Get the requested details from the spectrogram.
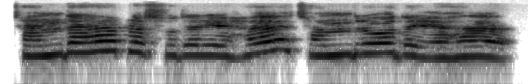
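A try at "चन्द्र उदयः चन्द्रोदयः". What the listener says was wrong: Chandra eva. Tatra visargaha nasti. Chandra udayaha, chandrodayaha.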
